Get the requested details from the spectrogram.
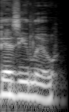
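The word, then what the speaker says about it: Desilu: Desi yeah that one it's Desi and L Lucy like Desi Lou and Luc okay uh there were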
